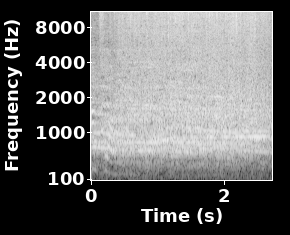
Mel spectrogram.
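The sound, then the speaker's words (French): Dense, sustained applause from opposition deputies in the French National Assembly, who stand on each side of the hemicycle to celebrate defeating the government in a vote on a Covid-19 health bill. It holds at a steady, loud level with a murmur of voices underneath, then tapers at the end. “Un tonnerre d'applaudissements et des députés qui se lèvent de chaque côté de l'hémicycle pour célébrer leur victoire.”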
